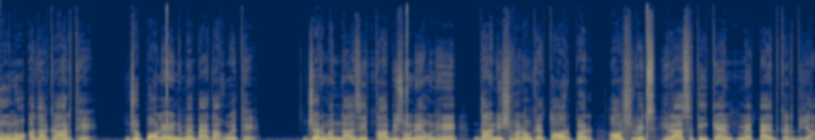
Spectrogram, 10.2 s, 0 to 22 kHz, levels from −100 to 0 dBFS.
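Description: A sharp, loud click snaps through the speech at 2.08, 5.08 and 8.08 seconds, spaced exactly 3 s apart regardless of what the talker is doing. This is a file header played as audio: separately stored speech pieces were joined without stripping their headers, so those bytes sound as samples.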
